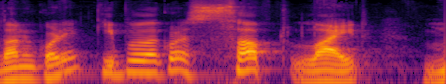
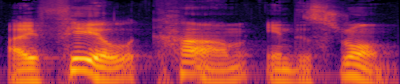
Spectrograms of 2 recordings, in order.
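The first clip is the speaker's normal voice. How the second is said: each word read out slowly and clearly; slow model reading; much slower than usual. Shown as a demonstration. Teacher reading the sentence slowly to students. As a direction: read it slowly for the class to follow. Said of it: "teacher reads model sentence slowly".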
